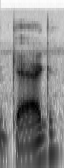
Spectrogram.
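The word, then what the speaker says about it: Gág: by the same author I think it's pronounced Wanda gag it's g a but it's a Hungarian name Wanda also did 1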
